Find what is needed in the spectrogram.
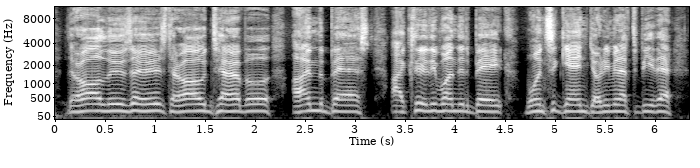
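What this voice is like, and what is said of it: Imitates another person's voice, poorly. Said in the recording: “My impression sucks.”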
